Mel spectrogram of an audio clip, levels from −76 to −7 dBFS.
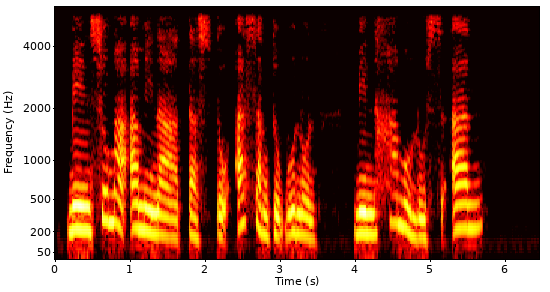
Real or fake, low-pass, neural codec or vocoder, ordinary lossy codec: real; 5.4 kHz; none; Opus, 64 kbps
